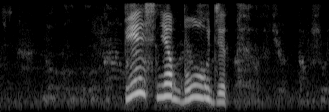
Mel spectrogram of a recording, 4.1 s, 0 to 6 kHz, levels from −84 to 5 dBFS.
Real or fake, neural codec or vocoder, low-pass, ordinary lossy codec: fake; vocoder, 22.05 kHz, 80 mel bands, HiFi-GAN; 5.4 kHz; none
